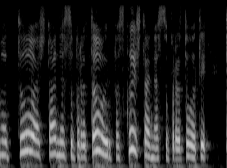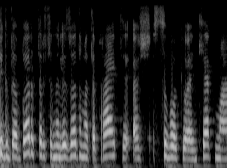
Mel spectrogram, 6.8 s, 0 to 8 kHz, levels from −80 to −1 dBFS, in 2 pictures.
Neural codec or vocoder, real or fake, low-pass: none; real; 7.2 kHz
